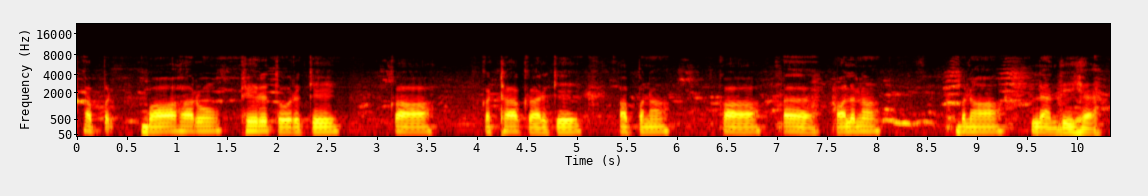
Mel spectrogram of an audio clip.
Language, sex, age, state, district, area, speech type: Punjabi, male, 60+, Punjab, Hoshiarpur, rural, spontaneous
